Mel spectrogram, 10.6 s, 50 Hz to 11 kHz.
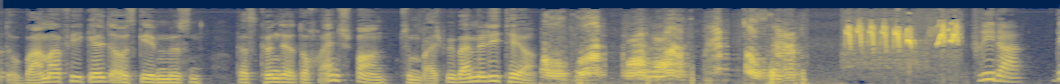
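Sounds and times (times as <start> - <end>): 
speech: 0.1 - 8.1, 9.8 - 10.5
bird crowing loudly in harsh calls: 5.4 - 9.7
short sharp bird chirps: 7.2 - 9.6.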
